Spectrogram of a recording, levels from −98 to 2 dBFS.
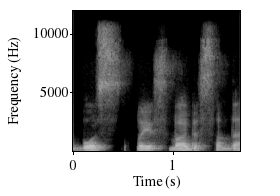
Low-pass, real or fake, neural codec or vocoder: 10.8 kHz; real; none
